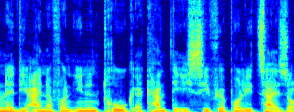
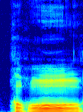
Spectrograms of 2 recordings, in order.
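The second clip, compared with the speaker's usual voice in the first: loud exclaimed "hoho"; raised-voice exclamation; called out; 9 dB louder than usual. A narrator's reading. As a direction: call it out in mild protest. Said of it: "rief der Leibarzt".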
